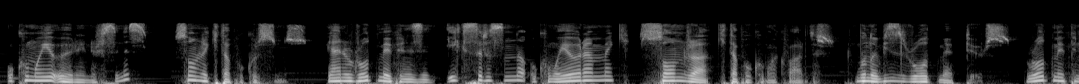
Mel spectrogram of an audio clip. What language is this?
Turkish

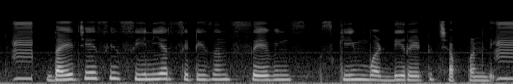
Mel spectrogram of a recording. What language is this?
Telugu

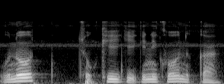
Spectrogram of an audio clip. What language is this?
Garo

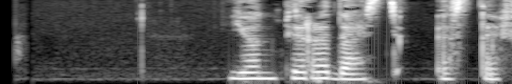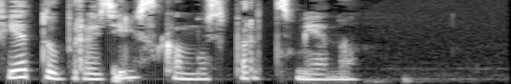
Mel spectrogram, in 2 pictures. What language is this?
Belarusian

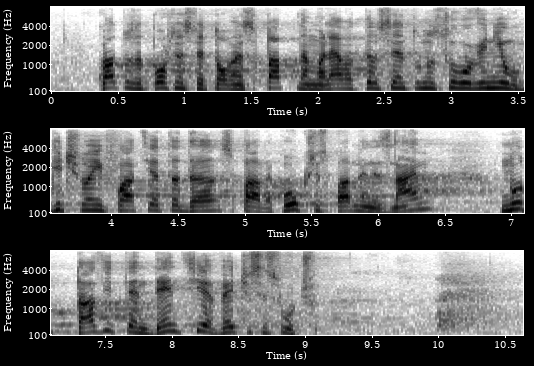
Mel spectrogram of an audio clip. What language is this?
Bulgarian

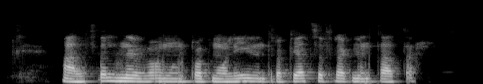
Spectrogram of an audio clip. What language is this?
Romanian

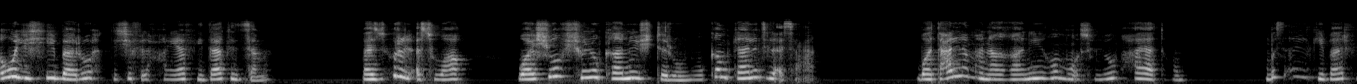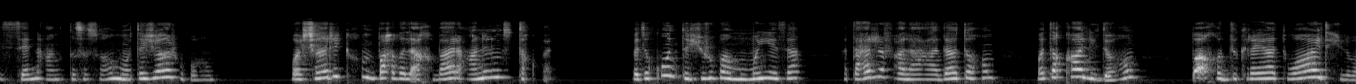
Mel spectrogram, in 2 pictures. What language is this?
Omani Arabic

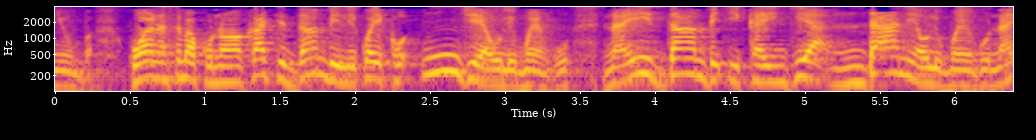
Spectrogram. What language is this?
Swahili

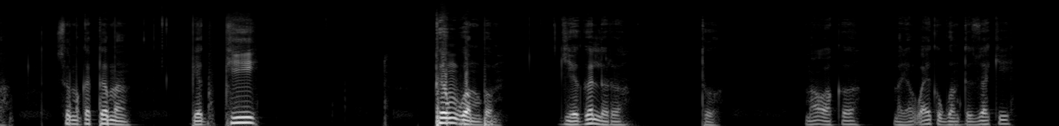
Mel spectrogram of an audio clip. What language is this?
Koma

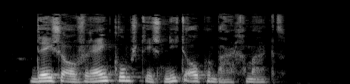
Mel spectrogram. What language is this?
Dutch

